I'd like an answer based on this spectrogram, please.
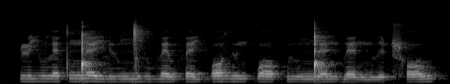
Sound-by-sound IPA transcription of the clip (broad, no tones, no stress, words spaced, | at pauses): ɭiu̯lɛt ŋ͡ǃɛi̯lɨu̯ŋ͡ǀiu̯ vɛu̯fɛi̯bɔzɯn ɓɔ k͡pɯu̯ŋ͡ǃɛn bɛnmɯi̯ ʈ͡ʂʰɔu̯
